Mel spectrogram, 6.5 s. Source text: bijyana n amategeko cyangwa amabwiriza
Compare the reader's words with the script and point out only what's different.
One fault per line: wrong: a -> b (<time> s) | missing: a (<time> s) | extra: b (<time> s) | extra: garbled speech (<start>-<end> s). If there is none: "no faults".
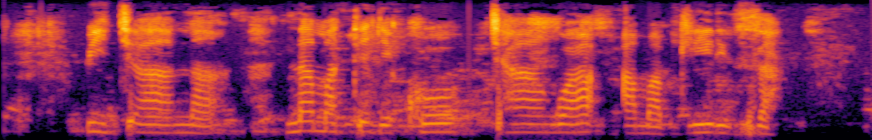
no faults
